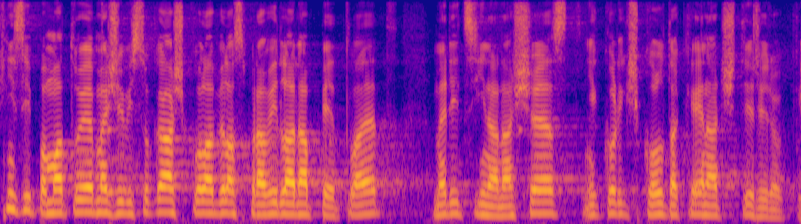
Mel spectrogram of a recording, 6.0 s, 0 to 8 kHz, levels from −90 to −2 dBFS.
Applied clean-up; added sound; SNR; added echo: neural separator model SepFormer DNS4.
